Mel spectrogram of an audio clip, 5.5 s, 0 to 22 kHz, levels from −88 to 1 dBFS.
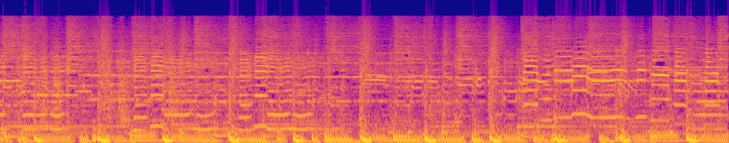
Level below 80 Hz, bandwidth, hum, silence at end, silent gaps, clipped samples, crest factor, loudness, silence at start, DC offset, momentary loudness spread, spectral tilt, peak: -16 dBFS; 14.5 kHz; none; 0 s; none; 0.7%; 8 dB; -8 LUFS; 0 s; under 0.1%; 4 LU; -4 dB/octave; 0 dBFS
